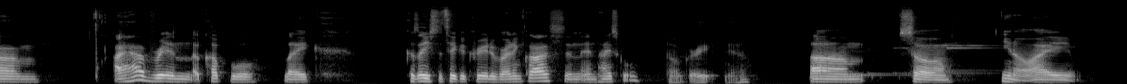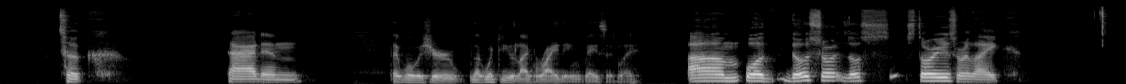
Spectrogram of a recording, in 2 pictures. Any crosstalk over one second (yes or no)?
no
